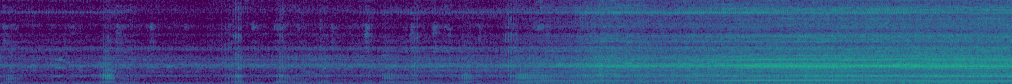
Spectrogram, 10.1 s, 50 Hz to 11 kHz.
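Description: Motocross bikes idling at the starting gate, among them a close-by Honda CRF230 air-cooled four-stroke single. About halfway through the engines rev up, rising in pitch and then held at high revs, the way riders hold the throttle while waiting for the gate to drop.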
